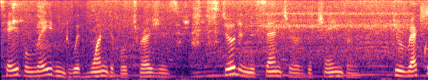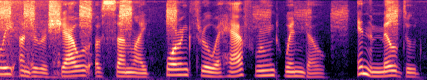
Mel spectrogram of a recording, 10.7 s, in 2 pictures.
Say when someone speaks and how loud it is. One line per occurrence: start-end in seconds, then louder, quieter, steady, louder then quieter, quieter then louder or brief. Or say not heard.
0.0-10.6 steady.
